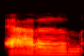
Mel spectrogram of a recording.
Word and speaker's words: AHDAM: And we do pronounce it as ADAM.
